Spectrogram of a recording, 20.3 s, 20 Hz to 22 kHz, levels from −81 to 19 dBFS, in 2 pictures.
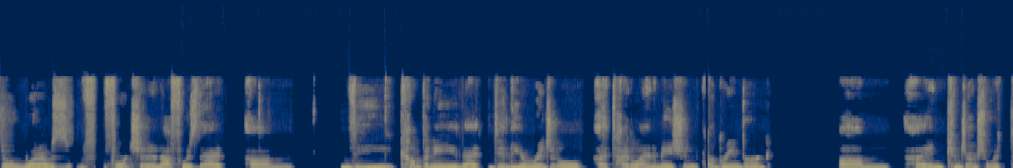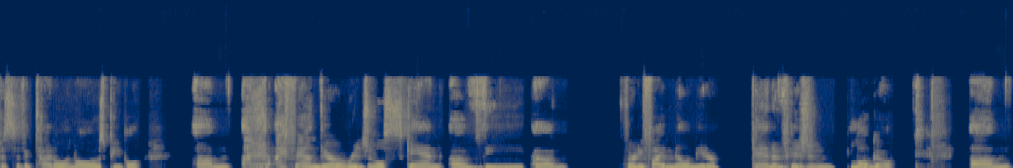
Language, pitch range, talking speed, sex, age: English, 140-165 Hz, 135 wpm, male, 30-49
